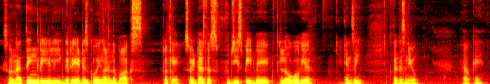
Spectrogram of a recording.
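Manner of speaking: usual speaking voice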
